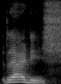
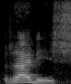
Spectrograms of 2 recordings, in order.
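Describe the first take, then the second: Both takes have the same delivery.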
